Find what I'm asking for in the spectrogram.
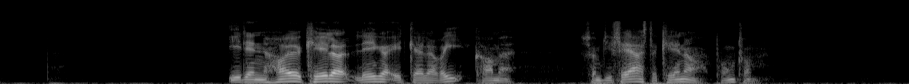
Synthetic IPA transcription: id̥enɦɒ̽ɪ̰əkʰelɐle̝ɡ̥ɐʔe̝d̥̚ɡ̥æləʁḭːkʰɒ̽mæ | sɒ̽md̥ifæɐsd̥əkʰenɐpʰɔ̽ŋt͡sʰɔm

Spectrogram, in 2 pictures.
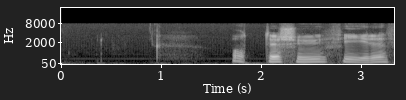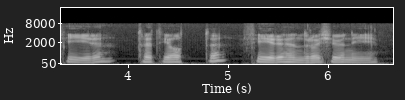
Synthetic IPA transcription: ɔt̪ːəʂʉːfiːɾəfiːɾət̪ʰɾɛt̪ʰɪɔt̪ʰːəfiːɾəhʉnd̪ɾəoːçʉːəniː

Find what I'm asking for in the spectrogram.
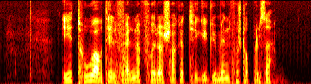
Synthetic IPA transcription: iːt̪ʰuːɑːʋt̪ʰɪlfɛln̩əfɔɾuːʃɑːkət̪hʏɡəɡʉmɪnfɔʂʈɔpəlsə

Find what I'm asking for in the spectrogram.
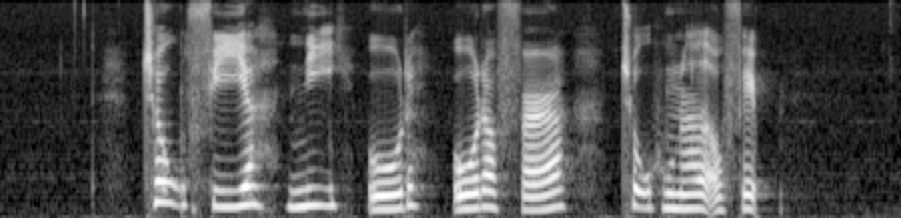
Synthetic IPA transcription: t͡sʰo̝̰ːfiːɐnḭːɔ̽ːɾəɔ̽ːɾəɒ̽fɶɐt͡sʰo̝̰ːhunɐð̞̩ˠɒ̽fem̰

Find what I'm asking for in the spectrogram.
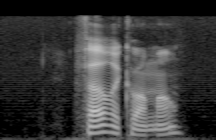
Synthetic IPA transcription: fœːɾəkʰɔmːa

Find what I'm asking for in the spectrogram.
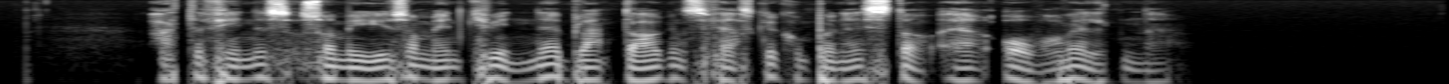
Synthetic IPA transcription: ɑt̪̚d̪eːfɪnəssoːmyːəsɔmæɪnkʰʋɪnəblɑnt̪̚d̪ɑːɡənsfæʁskəkʰʊmpʊnɪst̪əʁæːʁoːʋəʁʋɛld̪n̩ə

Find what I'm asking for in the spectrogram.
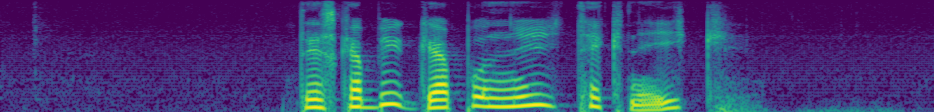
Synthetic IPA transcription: d̪̥ɛskabʏɡːapʰɔnyːt̪ʰɛknḭːk

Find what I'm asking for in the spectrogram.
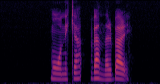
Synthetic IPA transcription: muːnɪkavɛnːəɾbæɾj

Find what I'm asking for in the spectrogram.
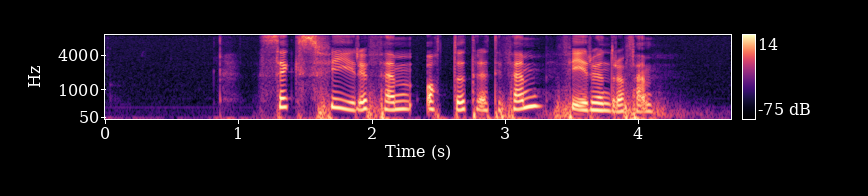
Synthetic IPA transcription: sɛksfiːɾəfɛmʔɔt̪ət̪ʰɾɛt̪ɪfɛmfiːɾəhʉnd̪ɾoːfɛ̰m

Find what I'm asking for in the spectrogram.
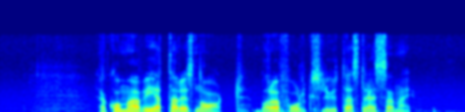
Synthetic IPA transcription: jɑːɡkʰɔmːəɾat̪veːt̪ad̪ɛsnɑːʈbɑːɾafɔlkslʉ̟ːt̪aɾst̪ɾɛsːamɛ̰j

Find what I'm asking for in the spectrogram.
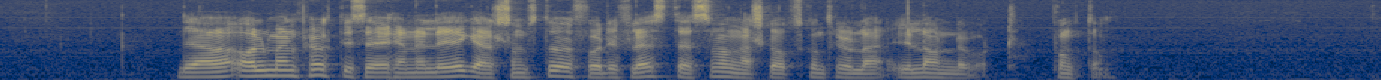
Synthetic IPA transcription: d̪eːæːɾɑlmɛnpʰɾɑkt̪ɪseːɾənəleːɡəsɔmst̪oːɾfɔɖiːfleːst̪əsʋɑŋəʃkɑːpskʊnt̪ʰɾɔləiːlɑnd̪əʋɔ̰ʈ | pʰʊŋk̚t̪ʊ̰m

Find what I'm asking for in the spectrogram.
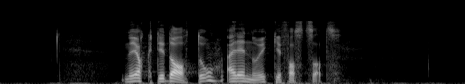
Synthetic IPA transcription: nœɑkt̪ɪd̪ɑːt̪ʊʔæ̰ːɾɛnɔɪkəfɑ̰st̪sɑ̰t̪

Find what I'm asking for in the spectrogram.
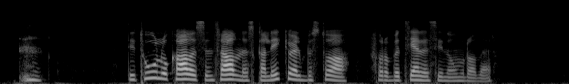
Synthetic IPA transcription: d̪̥iːt̪ʰuːlʊkʰɑːləsɛnt̪ʰɾɑːlən̩əskɑliːkəʋɛlbəst̪oː | fɔɾoːbət̪ʰjeːnəsiːnəʊmɾoːd̪əɾ

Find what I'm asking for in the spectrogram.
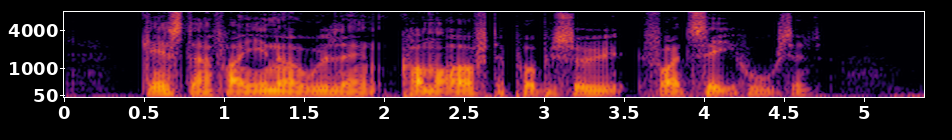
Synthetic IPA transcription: ɡ̥esd̥ɐfʁɑ̈e̝nəɒuð̞ˠlæn̰kʰɒ̽m̰ɐɒ̽fd̥əpʰɒ̽b̥e̝sø̰ɪfɒ̽æd̥se̝̰ːhṵːsð̩ˠ

